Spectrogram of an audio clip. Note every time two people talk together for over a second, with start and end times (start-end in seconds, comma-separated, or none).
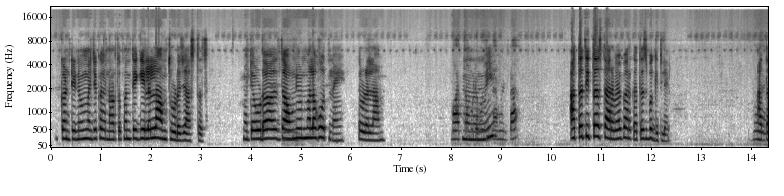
none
